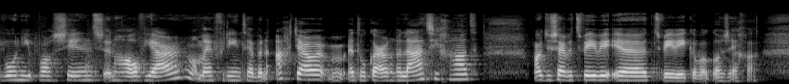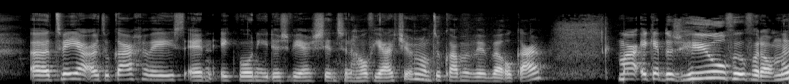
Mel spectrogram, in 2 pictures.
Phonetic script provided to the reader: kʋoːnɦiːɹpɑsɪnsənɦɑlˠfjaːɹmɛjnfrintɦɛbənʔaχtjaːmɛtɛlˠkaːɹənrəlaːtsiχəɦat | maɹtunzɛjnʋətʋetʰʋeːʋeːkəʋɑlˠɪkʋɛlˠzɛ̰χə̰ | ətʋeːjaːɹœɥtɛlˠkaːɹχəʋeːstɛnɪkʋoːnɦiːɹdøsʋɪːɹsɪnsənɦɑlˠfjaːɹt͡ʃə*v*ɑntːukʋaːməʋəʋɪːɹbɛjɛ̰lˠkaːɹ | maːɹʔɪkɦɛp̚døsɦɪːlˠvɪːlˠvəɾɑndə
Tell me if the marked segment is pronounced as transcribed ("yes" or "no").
no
